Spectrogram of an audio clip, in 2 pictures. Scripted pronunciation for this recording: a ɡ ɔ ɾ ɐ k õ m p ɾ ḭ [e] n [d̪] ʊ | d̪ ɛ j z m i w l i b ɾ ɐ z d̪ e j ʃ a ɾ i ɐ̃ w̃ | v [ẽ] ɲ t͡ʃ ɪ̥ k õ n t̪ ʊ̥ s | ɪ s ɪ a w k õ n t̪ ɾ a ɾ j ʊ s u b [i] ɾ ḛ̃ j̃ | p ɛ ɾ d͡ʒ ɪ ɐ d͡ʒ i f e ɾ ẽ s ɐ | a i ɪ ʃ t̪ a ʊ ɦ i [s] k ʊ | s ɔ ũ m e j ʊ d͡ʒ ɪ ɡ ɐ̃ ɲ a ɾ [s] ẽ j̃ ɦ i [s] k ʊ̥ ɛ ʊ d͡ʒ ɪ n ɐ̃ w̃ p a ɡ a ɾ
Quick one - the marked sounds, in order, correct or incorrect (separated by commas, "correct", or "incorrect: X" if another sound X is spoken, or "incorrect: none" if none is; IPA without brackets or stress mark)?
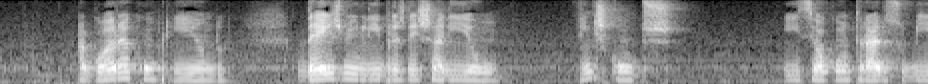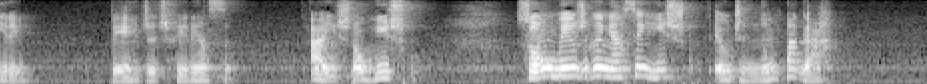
incorrect: ẽ, correct, incorrect: ĩ, correct, incorrect: ʃ, correct, incorrect: ʃ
